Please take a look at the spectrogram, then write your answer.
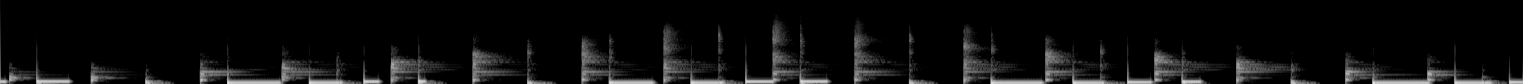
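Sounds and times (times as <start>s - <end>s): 
bass: 0.0s - 0.8s, 2.2s - 4.4s, 6.0s - 8.3s, 9.9s - 12.1s, 13.7s - 15.2s.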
